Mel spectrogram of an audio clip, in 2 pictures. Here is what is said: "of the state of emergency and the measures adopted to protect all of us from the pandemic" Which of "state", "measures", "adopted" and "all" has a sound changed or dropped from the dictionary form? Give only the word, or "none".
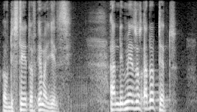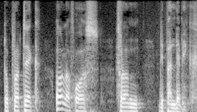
measures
